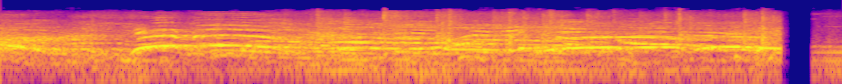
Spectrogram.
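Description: A crowd of young people cheering and shouting at once, many voices overlapping, cutting off suddenly near the end.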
